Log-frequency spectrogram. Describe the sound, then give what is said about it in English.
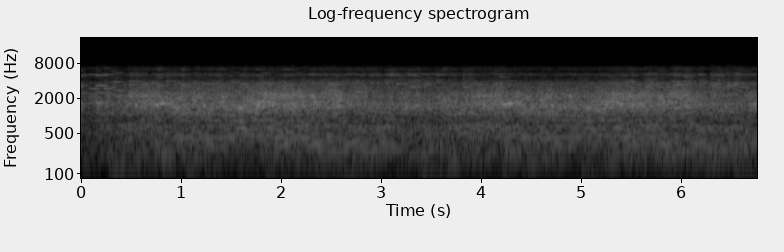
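Souped-up speedway motorcycles race in a training session before the 1968 season. Their engines make a continuous loud, buzzing roar that swells slightly and eases without a break. “Training sessions like this were taking place all over the country as the daring young men on their souped-up machines tried to hit top form before the starting tapes launched them into the 1968 Speedway season.”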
